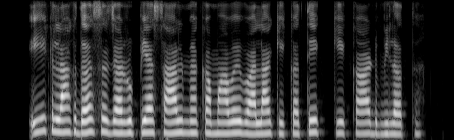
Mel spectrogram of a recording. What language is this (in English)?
Maithili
